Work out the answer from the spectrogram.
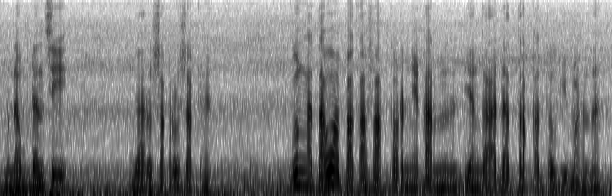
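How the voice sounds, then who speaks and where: Motovlogger man, loud road noise. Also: medium pitch, a little fast, highs cut off. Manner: informal, rambling, addresses viewers as friends. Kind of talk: casual chat while riding a motorbike. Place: outdoors on a motorbike in city traffic. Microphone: helmet intercom mic wired to action camera. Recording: loud road and engine noise, helmet intercom.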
